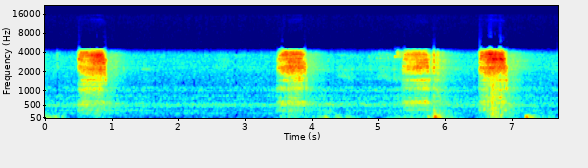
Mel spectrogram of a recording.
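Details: Owl in a nest box, one chick being fed while others sleep; four breathy, rasping hisses, the first two three seconds apart and the last three close together, with soft bumps underneath.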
